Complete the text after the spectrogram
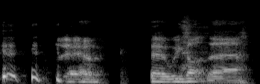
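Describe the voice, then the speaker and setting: A man's voice: medium pitch, wildly swooping pitch, extremely slow, a little hiss or hum. A man, a touring metal musician, telling rambling, swear-filled tour stories on a podcast. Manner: rambling, swears constantly, laughs through his stories. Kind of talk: casual storytelling on a podcast.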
